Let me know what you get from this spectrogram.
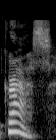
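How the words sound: It is said in an American accent. "in American English, that might be grass"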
